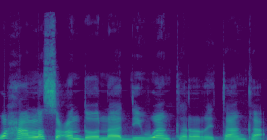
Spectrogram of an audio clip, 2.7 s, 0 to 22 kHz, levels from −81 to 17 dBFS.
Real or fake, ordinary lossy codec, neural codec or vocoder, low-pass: real; Opus, 64 kbps; none; 19.8 kHz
